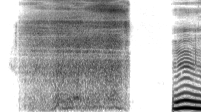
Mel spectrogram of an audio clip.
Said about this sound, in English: don't forget to close that one side of your nostril. And you just start at one end and sniff it in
